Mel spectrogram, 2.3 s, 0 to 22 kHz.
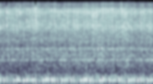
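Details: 2008 Triumph Rocket III triple idling after the starter relay mod bypassing the OEM relay, restarted to compare starter revs: deep even pulse about a dozen beats a second, no stumbles or clatter, healthy idle.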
